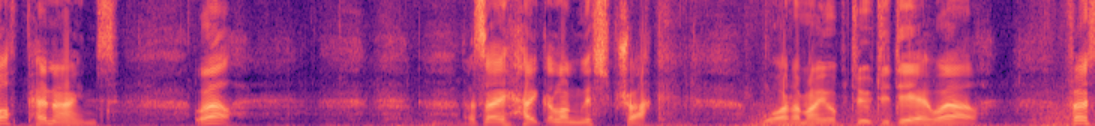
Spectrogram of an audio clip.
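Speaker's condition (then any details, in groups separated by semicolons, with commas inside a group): No condition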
